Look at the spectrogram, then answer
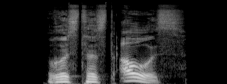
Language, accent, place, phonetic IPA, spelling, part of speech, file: German, Germany, Berlin, [ˌʁʏstəst ˈaʊ̯s], rüstest aus, verb, De-rüstest aus.ogg
- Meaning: inflection of ausrüsten: 1. second-person singular present 2. second-person singular subjunctive I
